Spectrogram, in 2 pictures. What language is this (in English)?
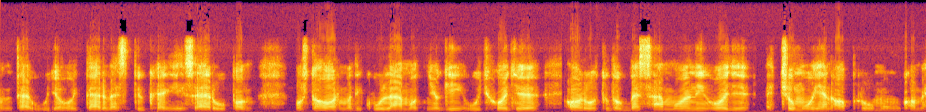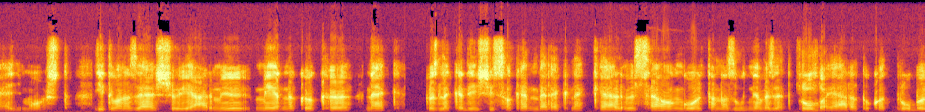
Hungarian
